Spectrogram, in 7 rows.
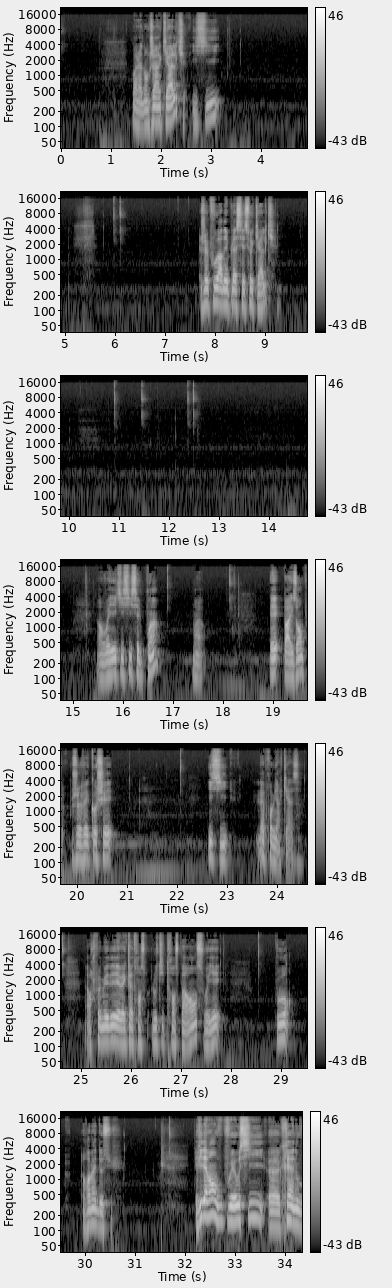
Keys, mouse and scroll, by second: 1.9-2.9 ctrl+scroll down 5, 3.3 ctrl+scroll down 2, 5.9 click, 8.5 click, 10.9 click, 12.3 click, 15.5-15.9 ctrl+scroll up 2, 16.9-18.3 drag, 18.5-18.9 scroll up 1, 19.9 scroll down 2, 21.0 scroll up 2, 22.1-24.8 drag, 25.9 click, 27.3-27.9 ctrl+scroll up 4, 28.5-31.9 drag.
